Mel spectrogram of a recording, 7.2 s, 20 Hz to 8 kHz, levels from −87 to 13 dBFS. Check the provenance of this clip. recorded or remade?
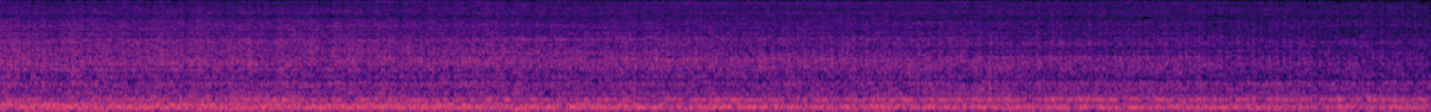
recorded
